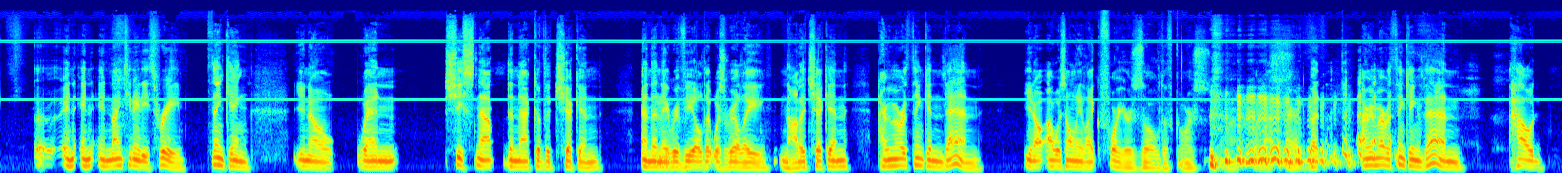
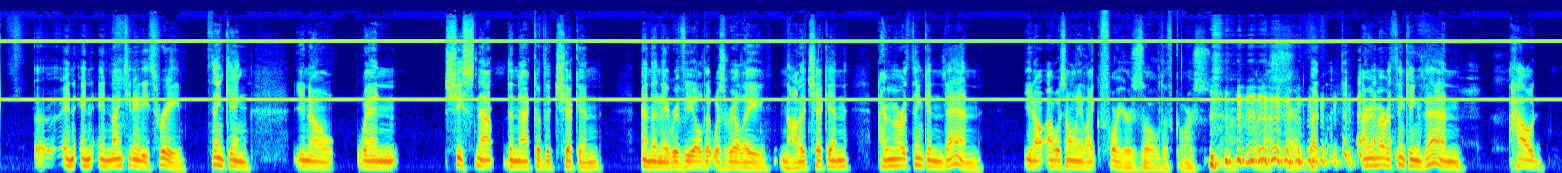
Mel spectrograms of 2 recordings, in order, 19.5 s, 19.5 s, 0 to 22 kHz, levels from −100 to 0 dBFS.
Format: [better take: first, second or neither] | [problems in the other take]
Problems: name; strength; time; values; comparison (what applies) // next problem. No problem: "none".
first | high-pitched whine; loud; throughout; 2.5 kHz, 8 dB below the speech; faint in the first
